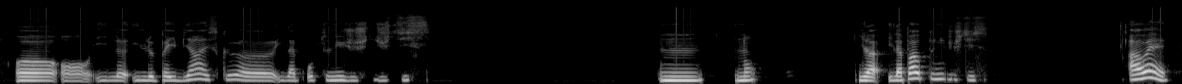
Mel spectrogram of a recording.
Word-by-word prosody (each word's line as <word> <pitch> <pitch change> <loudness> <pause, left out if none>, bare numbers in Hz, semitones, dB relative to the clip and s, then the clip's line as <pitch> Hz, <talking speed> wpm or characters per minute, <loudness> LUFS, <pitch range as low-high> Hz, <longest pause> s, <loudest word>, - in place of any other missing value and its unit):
on 180 -1 +3
on 160 -1 -5
il 180 +2 -5
il 185 +1 -5
le 185 - +1
paye 180 +1 -3
bien, 215 +8 -3
est-ce 215 -1 -7
que, 215 - -12
heu, 180 -5 -1
il 180 +1 -10
a 175 - -4
obtenu 190 +1 -3
jus 175 0 -11
justice? 195 +1 -13 2.3
Mmh, 185 0 +5 0.3
non. 190 +5 0 1.0
Il 185 - +5
a 175 - +2
il 180 - -2
a - - +3
pas 270 +6 +6
obtenu 250 -2 -1
justice? 215 -1 -12 1.4
Ah 230 +3 +6
ouais? 275 -10 +5
185 Hz, 130 wpm, -20 LUFS, 180-215 Hz, 2.3 s, pas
